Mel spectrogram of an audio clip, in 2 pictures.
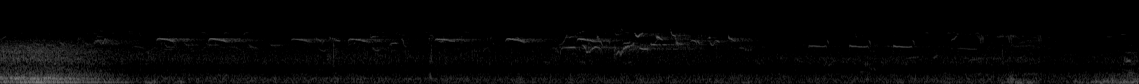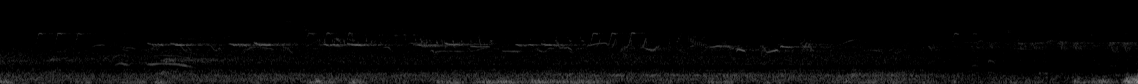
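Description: Wild birds singing: repeated high chirps and trills over a low, steady outdoor background noise, after a louder low rumble dies away in the first second.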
